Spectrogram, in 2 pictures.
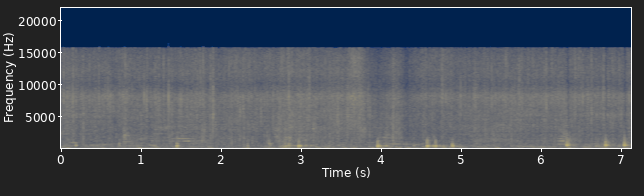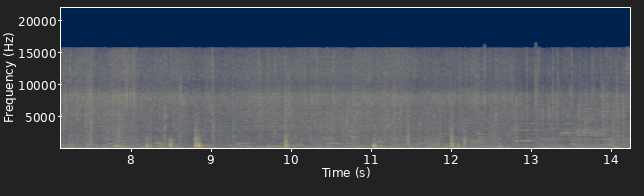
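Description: Sundae (Korean blood sausage) and onions sizzling in a nonstick frying pan as a wooden spatula stirs and scrapes them, with a scatter of short knocks of the spatula against the pan.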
